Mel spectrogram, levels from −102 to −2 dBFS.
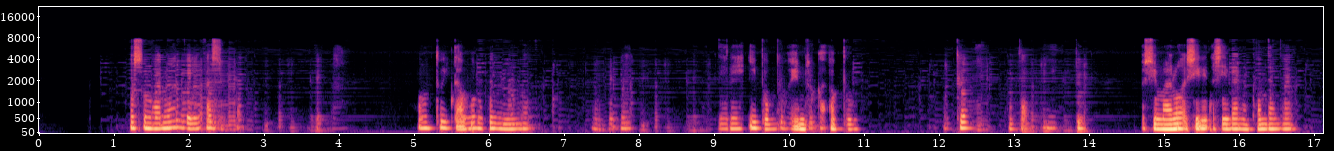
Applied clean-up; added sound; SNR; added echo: neural mask model DeepFilterNet 3.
